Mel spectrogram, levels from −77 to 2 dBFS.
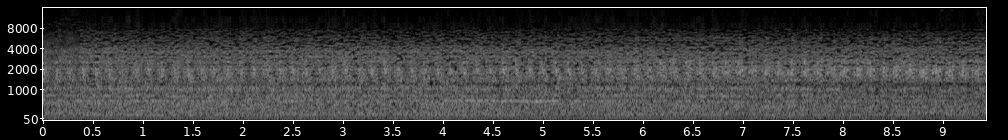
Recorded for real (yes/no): no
